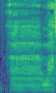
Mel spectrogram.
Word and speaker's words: Masvidal: Masvidal.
